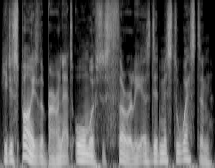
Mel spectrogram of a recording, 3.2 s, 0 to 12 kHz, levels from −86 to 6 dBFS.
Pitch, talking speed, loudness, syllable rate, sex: 95 Hz, 205 wpm, -19 LUFS, 6.1 syllables/s, male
